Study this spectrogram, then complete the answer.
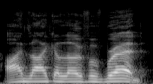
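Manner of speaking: loud, slowed-down insistence; shouted. A narrator's reading. Mister Noisy to Missus Crumb who won't hear, shouted. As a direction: raise your voice and space it out. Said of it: "Mister Noisy shouted".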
